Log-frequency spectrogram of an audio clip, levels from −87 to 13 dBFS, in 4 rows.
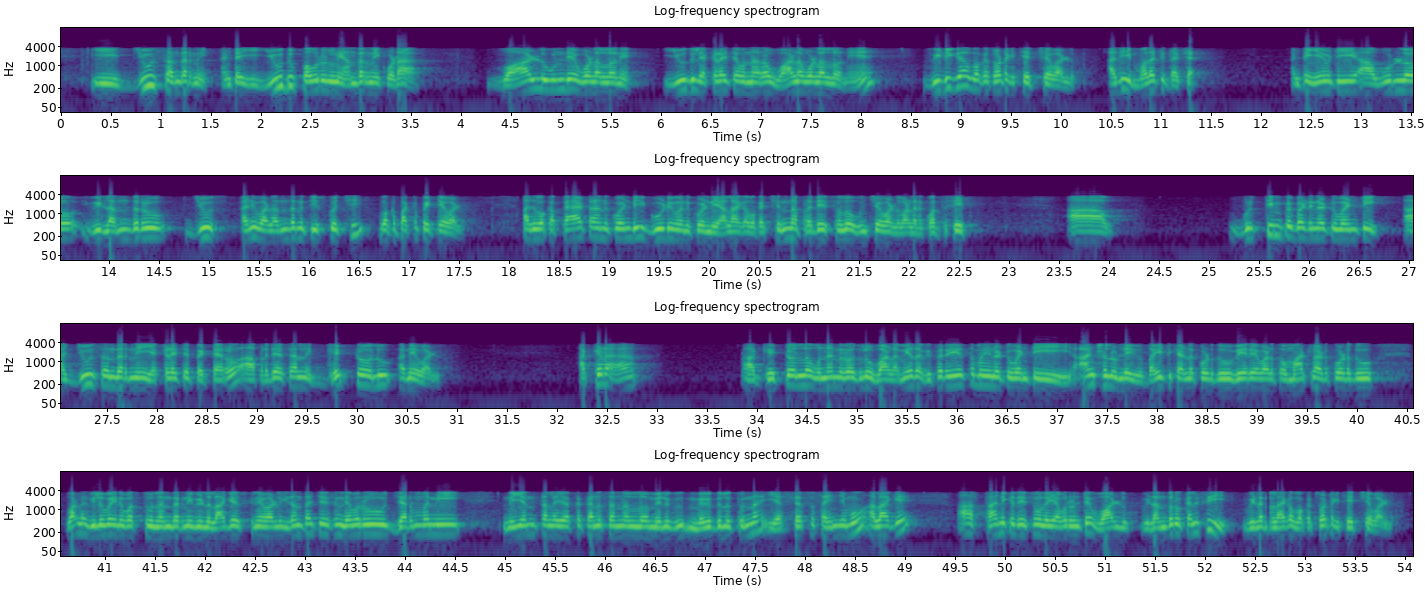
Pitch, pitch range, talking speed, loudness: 160 Hz, 145-175 Hz, 115 wpm, -16 LUFS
